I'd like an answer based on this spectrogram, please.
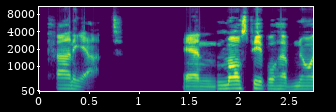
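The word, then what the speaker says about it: Conneaut: Family decided to move again from Blountmont, Colorado to a town in northeast Ohio called Kat. And most people have no idea how to spell it or pronounce it.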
